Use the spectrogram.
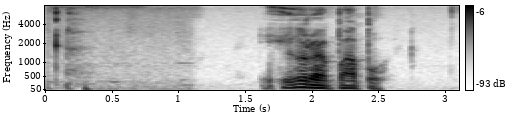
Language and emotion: Russian, neutral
